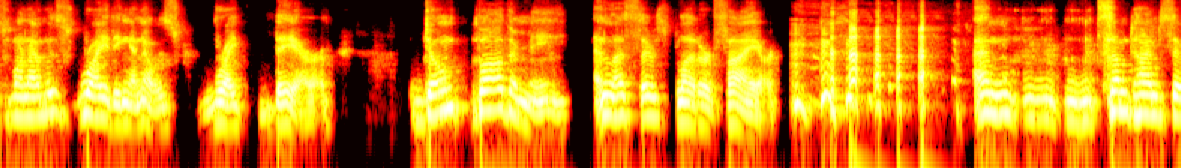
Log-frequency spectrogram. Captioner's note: laughter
